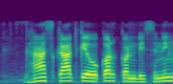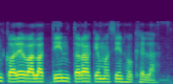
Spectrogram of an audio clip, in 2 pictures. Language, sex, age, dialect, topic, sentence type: Bhojpuri, male, 18-24, Southern / Standard, agriculture, statement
